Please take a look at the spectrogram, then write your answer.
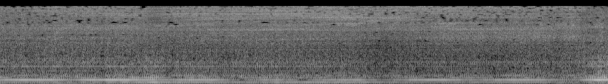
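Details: DIY 2x72 belt grinder, 2 HP motor with VFD, grinding against the belt with no platen: steady high grinding hiss with a faint tick each pass from a badly glued, overlapping Chinese belt joint; sanding barely affected.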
